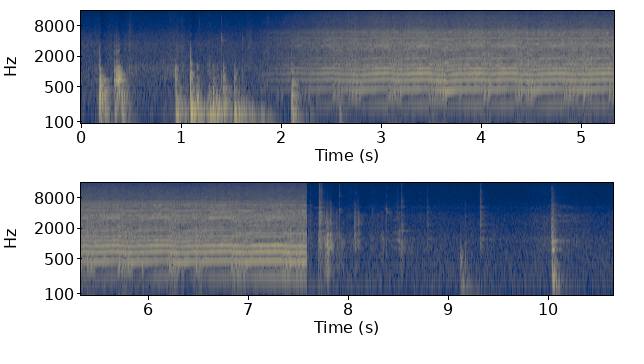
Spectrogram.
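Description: A few knocks as a board is handled, then a Husqvarna two-stroke chainsaw runs up to full speed and holds steady for about five seconds as it cuts through a plank, stopping abruptly; scattered light knocks follow.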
